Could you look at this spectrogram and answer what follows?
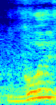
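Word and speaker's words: guls: built diversion channels like गुल्स and calls और इसे generally pronounce करते हैं गर्ल्स and calls okay so गर्ल्स एंड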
